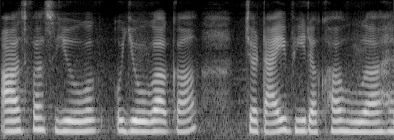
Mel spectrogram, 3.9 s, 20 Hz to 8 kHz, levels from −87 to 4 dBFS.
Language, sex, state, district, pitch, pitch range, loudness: Hindi, female, Uttar Pradesh, Lalitpur, 220 Hz, 210-225 Hz, -14 LUFS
